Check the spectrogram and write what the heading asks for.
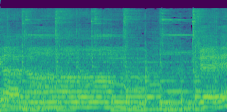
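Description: Indian devotional kirtan music: a wordless passage with a gliding melody line over steady low accompaniment.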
